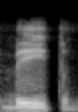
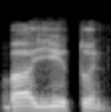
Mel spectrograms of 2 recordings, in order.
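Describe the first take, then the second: First: The y glides softly into the next sound. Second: The y is doubled with an extra vowel. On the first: The speaker calls it right. "ആ യാവിനെ സോഫ്റ്റ് ആക്കി" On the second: The speaker calls it wrong. "ബയ്യിത്തു എന്ന് പറയില്ല"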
